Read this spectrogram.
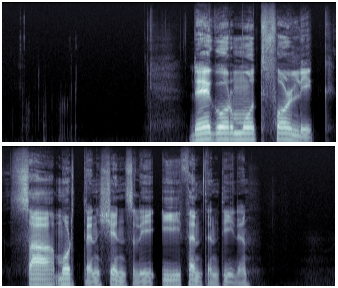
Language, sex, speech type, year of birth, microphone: Norwegian, male, read, 1978, Shure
